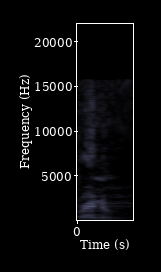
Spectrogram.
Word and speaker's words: Renu: was there, and we used to call it Renu.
